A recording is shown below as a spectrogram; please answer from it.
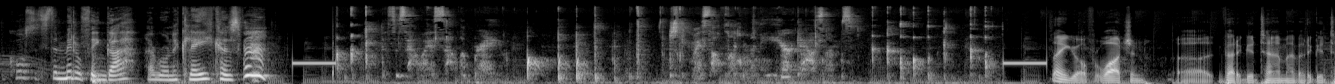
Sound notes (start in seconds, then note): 6.0 popping; 8.6 popping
